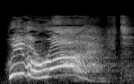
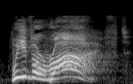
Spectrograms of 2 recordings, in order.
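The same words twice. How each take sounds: First: Higher, slow, shouted proclamation of triumph; slow, soaring shout of triumph; mock triumph. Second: Mock triumph. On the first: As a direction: crow it out like you've conquered the world.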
